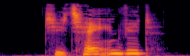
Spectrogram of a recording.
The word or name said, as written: titanhvidt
